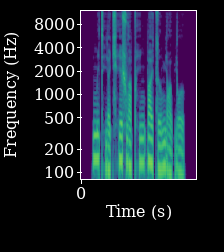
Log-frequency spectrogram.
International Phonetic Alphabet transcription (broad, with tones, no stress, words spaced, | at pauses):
mi˥˩t̪ʰjɛ˨˩t͡ɕʰi˥ ʂwä˨˩ pʰi˥ŋ pa˥˩ɪ̯t͡sɹ̩˧˥ mjɑ˨˩ʊ̯pjo˥˩ʊ̯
